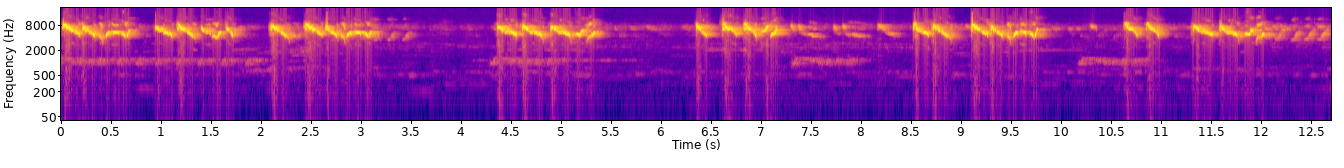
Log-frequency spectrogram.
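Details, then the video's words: White-eye song played to make a quiet bird sing along: repeated high, jittery twittering phrases about a second long, spaced by gaps, with a short buzzy mid-pitched note appearing now and then. "Burung Pleci macet pasti langsung ikut ngalas dan buka paruh"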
